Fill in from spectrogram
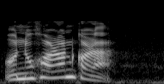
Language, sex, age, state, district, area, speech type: Assamese, female, 30-45, Assam, Biswanath, rural, read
